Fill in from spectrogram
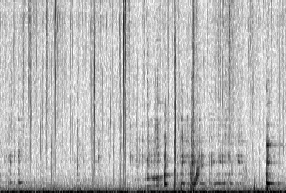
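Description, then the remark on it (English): Someone takes a sip of a drink: quiet wet slurps and small clicks of liquid, with a few brief watery blips over a low steady hum. No one speaks. “Now, pause as I take a little sip of my bevy.”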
